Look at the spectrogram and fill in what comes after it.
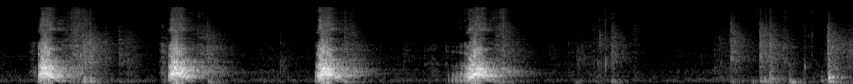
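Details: Angry pet dog barking at a fidget spinner indoors: four loud, sharp barks about every one and a half seconds, then quieter gruff barks and huffs.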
